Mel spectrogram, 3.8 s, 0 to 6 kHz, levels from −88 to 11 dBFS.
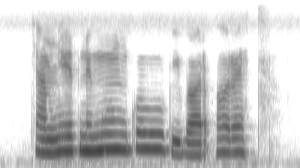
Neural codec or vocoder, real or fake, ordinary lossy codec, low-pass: none; real; none; 5.4 kHz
